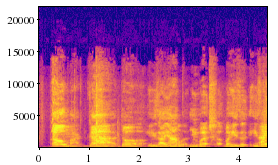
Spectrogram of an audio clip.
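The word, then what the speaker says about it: Iyanla: He's Ayanla. You- But he's a I ain't know man. that's her name. I've been saying it wrong all the time. Damn. I've been saying Ayana.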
